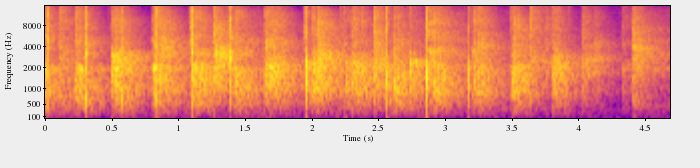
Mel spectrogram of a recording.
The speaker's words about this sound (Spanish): Así que dan un fuerte aplauso nuevamente al Eterno.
